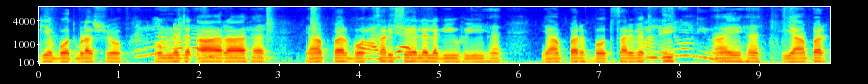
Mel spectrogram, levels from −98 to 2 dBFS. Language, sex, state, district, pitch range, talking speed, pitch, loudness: Hindi, male, Punjab, Fazilka, 115-125 Hz, 165 wpm, 120 Hz, -18 LUFS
